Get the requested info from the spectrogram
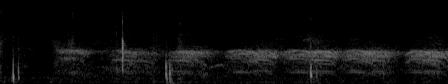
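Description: A bird calling over and over in short, harsh notes, about three a second, starting about half a second in. A few sharp clicks sound through it, the loudest at the very start.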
